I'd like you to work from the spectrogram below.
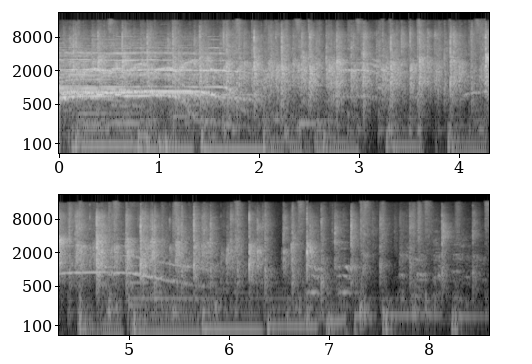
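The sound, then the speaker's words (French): An audience bursts into sustained, dense applause with scattered cheers, welcoming the evening's host on stage, the clapping loud and steady throughout, with music playing underneath at the start before the applause gradually thins toward the end. “Mesdames, Messieurs, veuillez faire un maximum de bruit pour l'hôte de la soirée,”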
